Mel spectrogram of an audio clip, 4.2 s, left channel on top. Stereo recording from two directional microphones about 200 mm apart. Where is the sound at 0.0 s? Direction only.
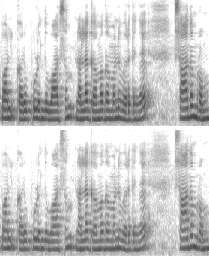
20° left (ahead or behind).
